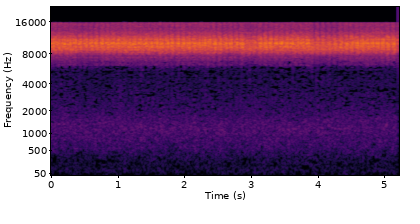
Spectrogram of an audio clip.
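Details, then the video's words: A steady shrill drone of crickets chirping, produced by males scraping one wing across the serrated vein of the other. The high trill stays unchanged from start to finish. "Most relaxing cricket sound"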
